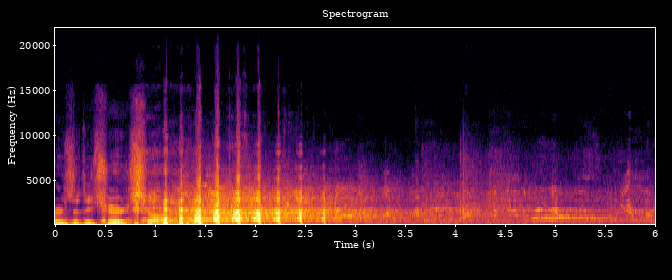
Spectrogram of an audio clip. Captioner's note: laughter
